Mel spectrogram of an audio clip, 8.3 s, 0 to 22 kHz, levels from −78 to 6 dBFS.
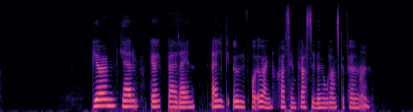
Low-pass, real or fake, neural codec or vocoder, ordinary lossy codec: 19.8 kHz; fake; codec, 44.1 kHz, 2.6 kbps, DAC; none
